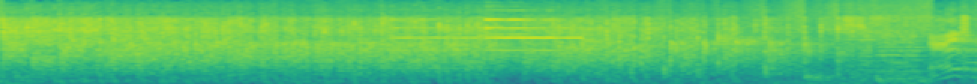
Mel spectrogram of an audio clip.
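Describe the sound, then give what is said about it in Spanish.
A steady wash of applause from colleagues, many hands clapping densely and loudly throughout, with a few brief whistles rising above it midway and the clapping thinning slightly at the end. “Muchas gracias, colegas, por esos aplausos que más que para mí corresponden a quien me sirvió de conejillo de indias.”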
